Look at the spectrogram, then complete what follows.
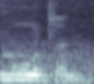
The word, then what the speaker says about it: Magdalen: the town that is spelled like Mary Magdalene the saint but it's pronounced Maudlin or Morgan yeah I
